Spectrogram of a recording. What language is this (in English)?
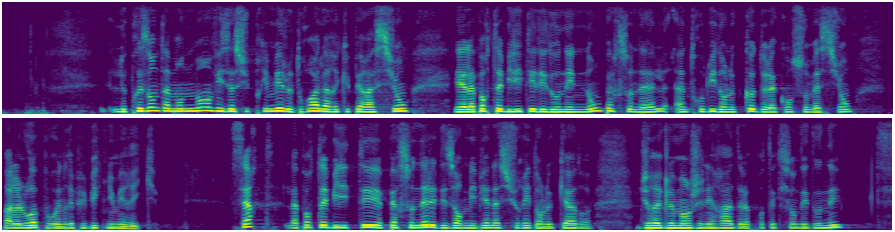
French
